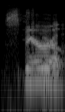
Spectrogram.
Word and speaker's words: Spero: Tell everyone your promo code. – S-P-E-R-O. – Spiro. Spiro. I've been saying it wrong.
